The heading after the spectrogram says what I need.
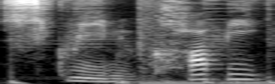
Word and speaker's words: scrcpy: Pronounced Scrcpy, this free and open source program by Genymotion requires only a USB cable and software installation on your PC.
